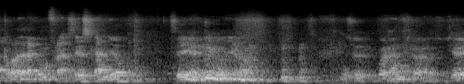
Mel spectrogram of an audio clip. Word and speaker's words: Anyó: cert que el teu cognom, per a ser un valencià parlants, la gent ha prou feines per a pronunciar-lo a la gent. Anyó.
